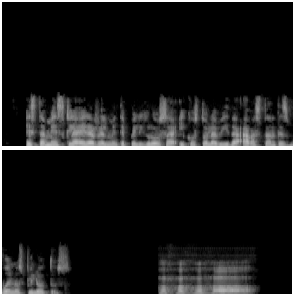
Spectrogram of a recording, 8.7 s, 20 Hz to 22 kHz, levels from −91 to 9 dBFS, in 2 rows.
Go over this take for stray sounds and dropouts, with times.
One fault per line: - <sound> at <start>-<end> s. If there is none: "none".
- laugh at 6.7-8.3 s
